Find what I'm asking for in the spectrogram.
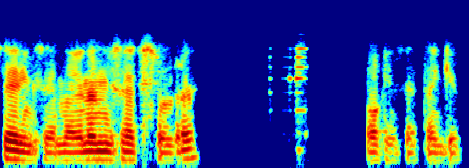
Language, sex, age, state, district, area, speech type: Tamil, male, 18-30, Tamil Nadu, Nilgiris, urban, conversation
